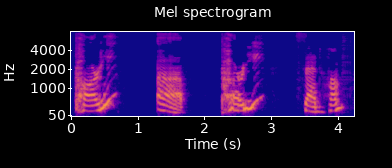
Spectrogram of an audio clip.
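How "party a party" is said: rising, louder eager "party?"; eager surprise. Acted. Hippo wakes up hearing about a party, eager. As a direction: perk up at the word party.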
